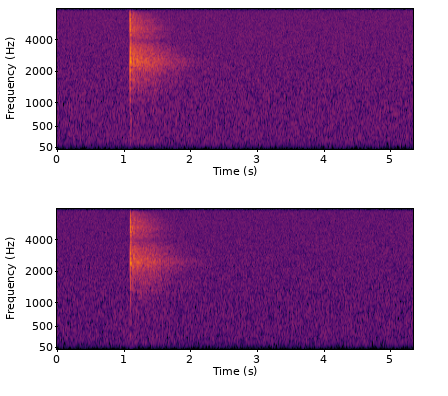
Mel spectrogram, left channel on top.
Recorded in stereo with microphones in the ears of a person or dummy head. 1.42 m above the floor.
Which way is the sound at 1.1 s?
60° left (ahead or behind).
